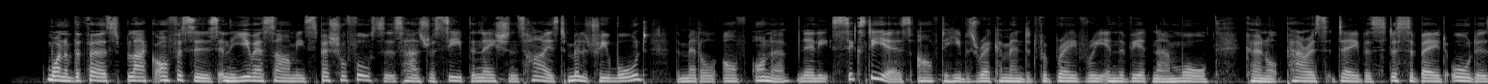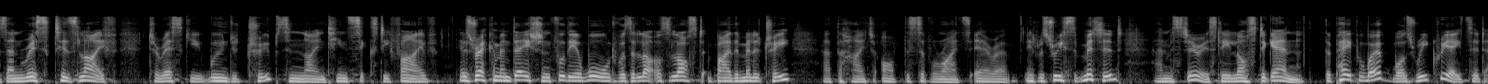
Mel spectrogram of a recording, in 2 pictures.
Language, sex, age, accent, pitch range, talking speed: English, female, 50-69, British, 130-170 Hz, 160 wpm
